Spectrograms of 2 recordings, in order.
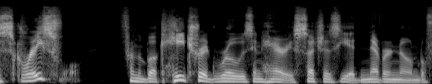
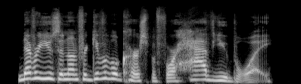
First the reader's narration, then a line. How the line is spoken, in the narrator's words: She yelled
